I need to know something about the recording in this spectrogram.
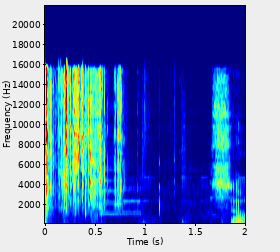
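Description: Clear plastic wrapping crinkling as it is pulled off a cardboard box, mostly in the first half-second, then dying away.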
